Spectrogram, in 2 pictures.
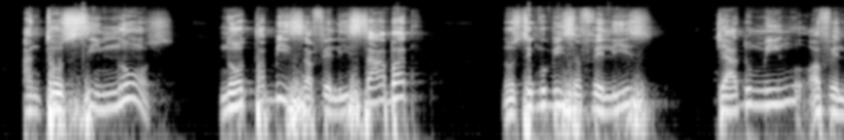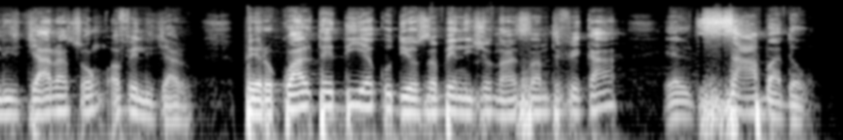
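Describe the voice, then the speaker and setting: Lively in intonation, a man speaks fairly slowly at a medium pitch with a dark, mellow tone. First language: Papiamento (speaking Spanish). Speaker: preacher. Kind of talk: sermon.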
